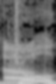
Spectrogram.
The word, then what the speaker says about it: Joel: And people can't pronounce that for some reason. Joel? Is it Joel? I'm like, what the fuck? It's Joel, dude. You serious? That's how you spell Joel.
